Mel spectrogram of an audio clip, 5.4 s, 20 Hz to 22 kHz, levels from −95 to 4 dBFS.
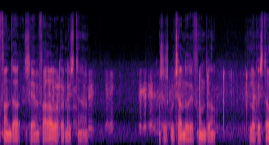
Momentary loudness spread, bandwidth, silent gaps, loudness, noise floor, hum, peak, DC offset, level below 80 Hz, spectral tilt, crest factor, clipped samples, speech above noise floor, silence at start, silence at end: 18 LU; 16 kHz; none; -37 LUFS; -65 dBFS; none; -16 dBFS; under 0.1%; -74 dBFS; -4 dB/octave; 22 dB; under 0.1%; 28 dB; 0 s; 0 s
